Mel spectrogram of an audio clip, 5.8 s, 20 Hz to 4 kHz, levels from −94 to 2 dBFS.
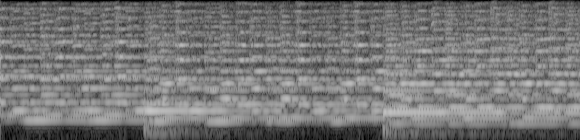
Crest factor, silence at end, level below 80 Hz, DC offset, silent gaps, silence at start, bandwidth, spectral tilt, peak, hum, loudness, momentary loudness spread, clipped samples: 14 dB; 0 s; -66 dBFS; under 0.1%; none; 0 s; 4 kHz; -0.5 dB/octave; -12 dBFS; none; -25 LUFS; 3 LU; under 0.1%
